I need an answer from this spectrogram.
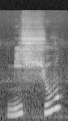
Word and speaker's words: Mischo: I looked it up it's pronounced me sure our Mitchell it's mi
